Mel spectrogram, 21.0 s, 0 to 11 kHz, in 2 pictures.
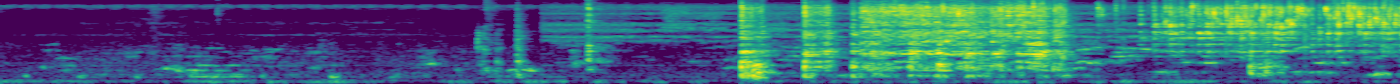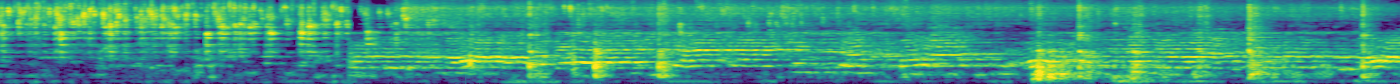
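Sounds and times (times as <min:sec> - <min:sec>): food sizzling in pan: 0:04.1 - 0:21.0
utensils knocking against pan: 0:05.5 - 0:10.0, 0:10.9 - 0:21.0.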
